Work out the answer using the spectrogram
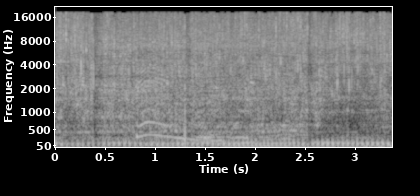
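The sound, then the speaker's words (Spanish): Water rushes steadily into a large lunch cooking pot at a liberation point in La Albania, where a meal is made for about 150 people. A continuous, loud splashing fill runs throughout, with a voice briefly heard over it. “y así suena la olla del almuerzo en el punto de liberación de la Albania. Ahí se está llenando.”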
